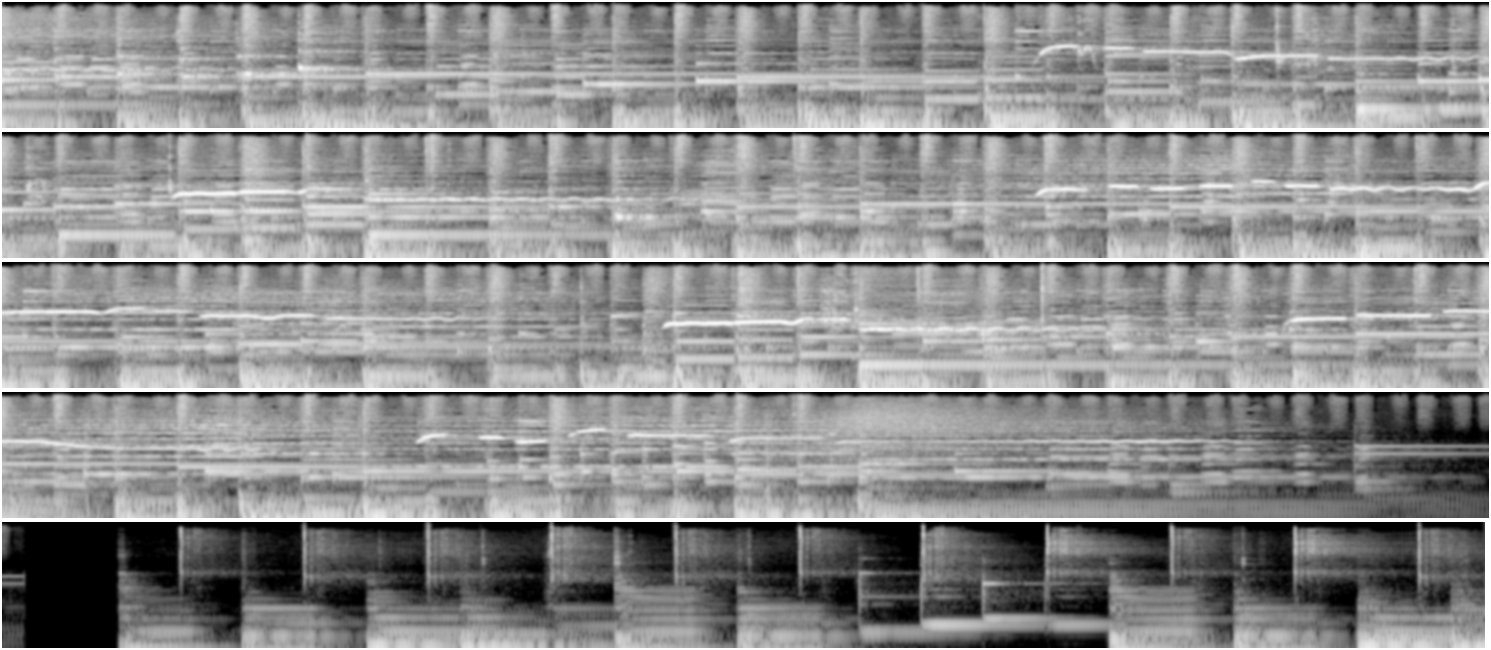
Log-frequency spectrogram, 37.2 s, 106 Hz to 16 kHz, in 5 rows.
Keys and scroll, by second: 1.6 space, 2.1 z, 3.0 alt+space, 3.4 v, 5.0 Left, 6.6 space, 8.1 space, 11.0 space, 12.5 shift+Left, 13.9 a, 15.4 shift+Left, 25.0 Left, 25.5 Down, 27.4 space.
